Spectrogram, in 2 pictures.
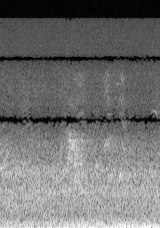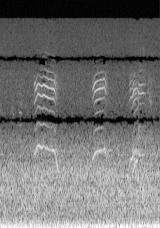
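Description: A few short, arched honk-like bird calls, the clearest about four seconds in, over a steady low background rumble.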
